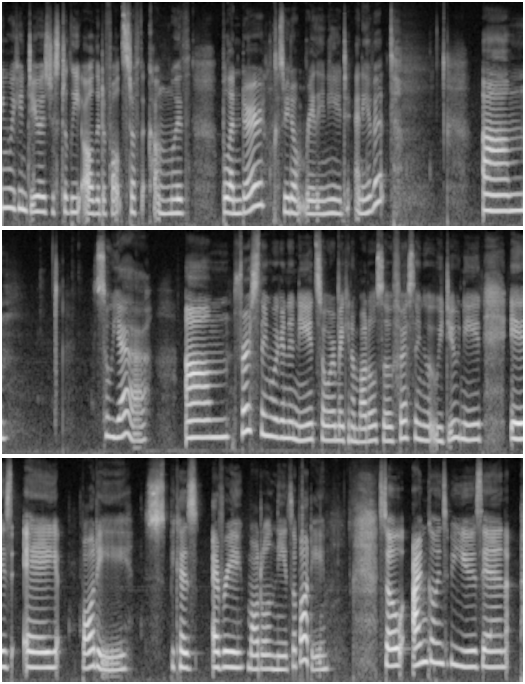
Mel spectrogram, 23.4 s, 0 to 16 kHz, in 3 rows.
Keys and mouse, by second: 0.9-2.9 drag, 1.7 typing, 2.9-3.4 middle drag, 4.6-5.0 middle drag, 6.5-8.4 middle drag, 8.9 click, 9.5-9.9 middle drag, 18.6 middle click.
